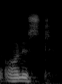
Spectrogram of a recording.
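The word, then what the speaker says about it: honest: N honourable person, an ऑनेस्ट, यहाँ पे H silent रहता है.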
